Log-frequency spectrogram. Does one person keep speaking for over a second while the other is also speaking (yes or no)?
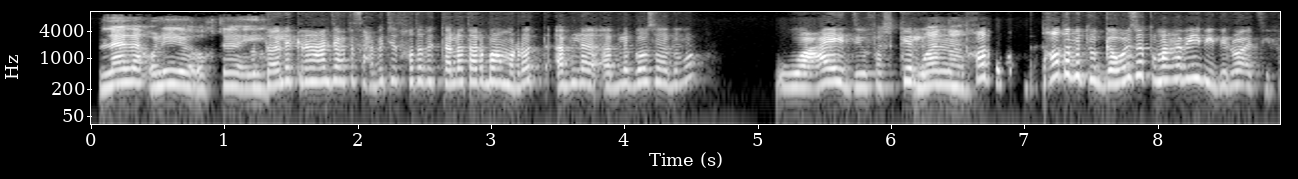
no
